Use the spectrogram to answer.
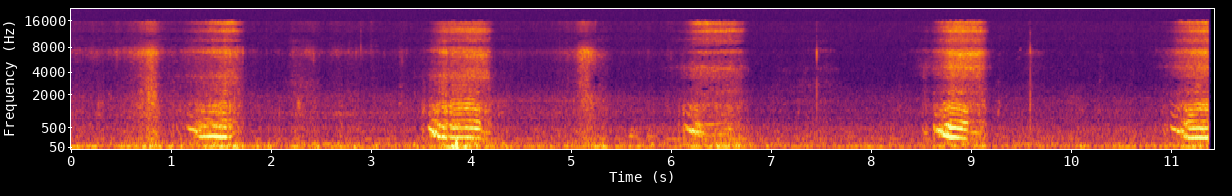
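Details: A deeply sleeping baby snoring: a soft rattling snore on each breath, about 25 breaths a minute.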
